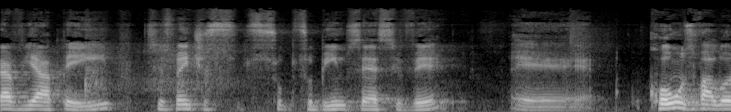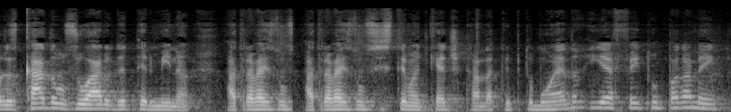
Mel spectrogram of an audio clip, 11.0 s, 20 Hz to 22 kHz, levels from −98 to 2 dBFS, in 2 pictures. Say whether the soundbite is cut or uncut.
cut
